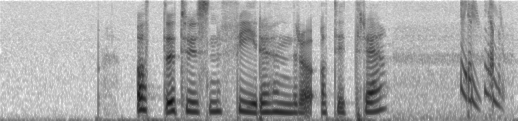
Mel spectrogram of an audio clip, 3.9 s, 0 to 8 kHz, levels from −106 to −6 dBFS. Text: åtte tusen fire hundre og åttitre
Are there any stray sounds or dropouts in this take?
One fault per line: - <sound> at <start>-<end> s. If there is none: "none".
- chirp at 3.5-3.8 s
